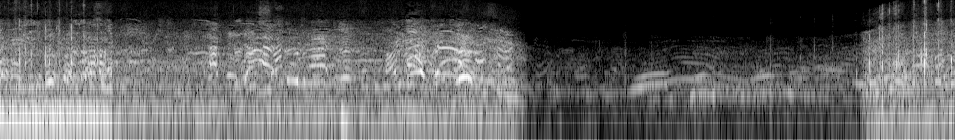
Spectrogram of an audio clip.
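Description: Young children shout and call out excitedly outdoors.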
